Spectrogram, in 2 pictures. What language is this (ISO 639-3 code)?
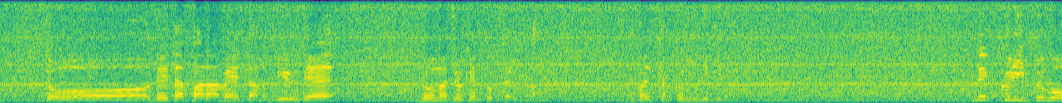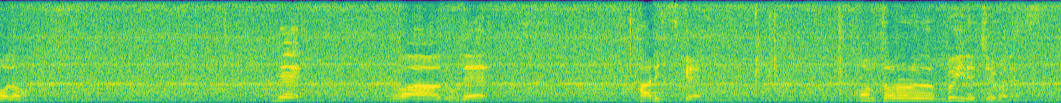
jpn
